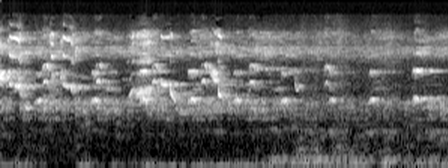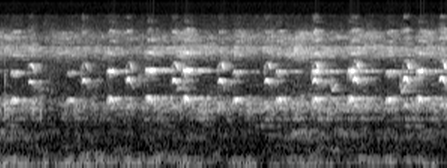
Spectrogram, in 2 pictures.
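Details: Birds singing together in the morning, a busy mix of quick high chirps and repeated short tweets layered over one another, with a constant low rumble of background noise underneath.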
